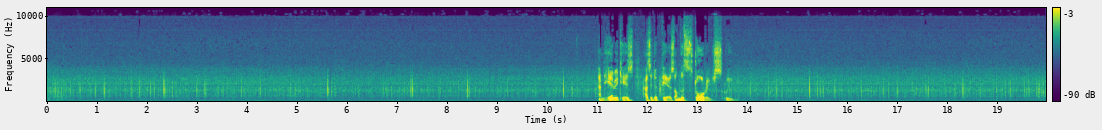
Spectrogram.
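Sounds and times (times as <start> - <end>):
faint irregular clicks: 0.1 - 5.8, 6.7 - 8.6
loudspeaker hiss: 10.8 - 15.0.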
